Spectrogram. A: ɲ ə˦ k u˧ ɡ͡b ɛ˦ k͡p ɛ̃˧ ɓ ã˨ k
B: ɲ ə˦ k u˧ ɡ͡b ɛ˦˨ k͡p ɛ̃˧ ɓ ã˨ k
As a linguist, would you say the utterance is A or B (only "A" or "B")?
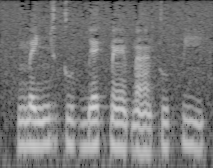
A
